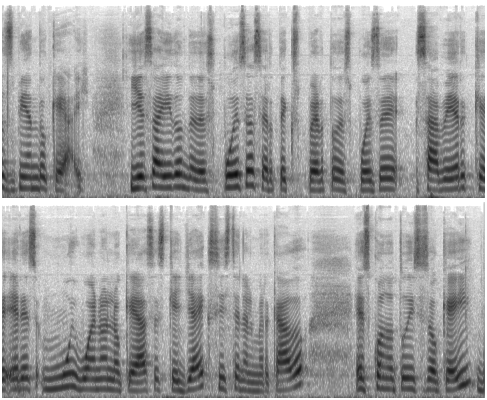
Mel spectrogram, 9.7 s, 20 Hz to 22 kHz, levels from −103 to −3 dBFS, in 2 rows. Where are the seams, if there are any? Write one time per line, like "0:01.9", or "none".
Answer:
none

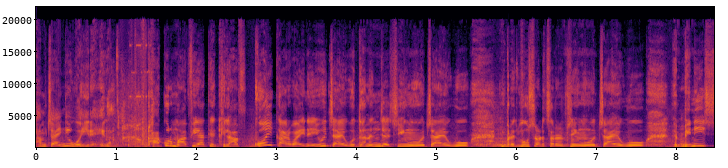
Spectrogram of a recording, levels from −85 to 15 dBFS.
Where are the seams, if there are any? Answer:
0:01.3

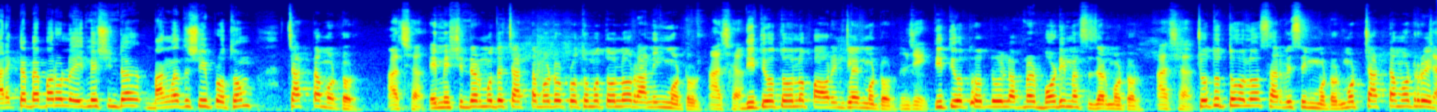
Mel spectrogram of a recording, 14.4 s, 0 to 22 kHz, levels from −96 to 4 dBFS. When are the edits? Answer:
none

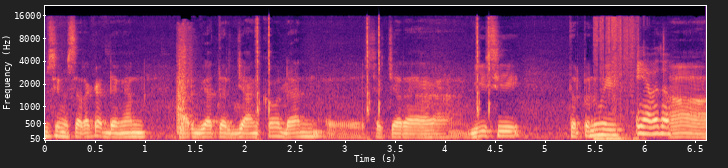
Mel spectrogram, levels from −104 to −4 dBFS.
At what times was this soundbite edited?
0:01.2

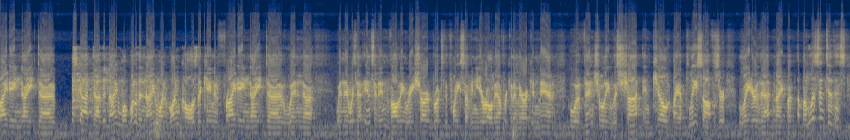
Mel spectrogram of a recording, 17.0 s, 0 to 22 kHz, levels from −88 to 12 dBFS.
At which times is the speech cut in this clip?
0:01.3

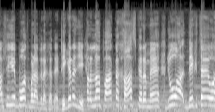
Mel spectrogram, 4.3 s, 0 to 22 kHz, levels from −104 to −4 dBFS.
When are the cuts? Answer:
0:01.8
0:03.3

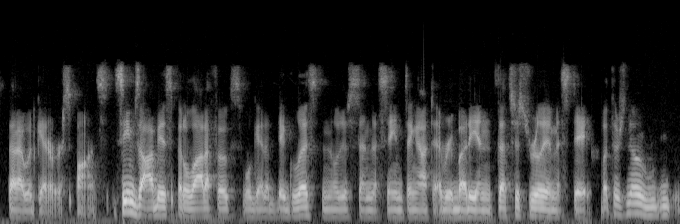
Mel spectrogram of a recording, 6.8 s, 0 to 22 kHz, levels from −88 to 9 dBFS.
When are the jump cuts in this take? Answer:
0:04.9
0:06.0

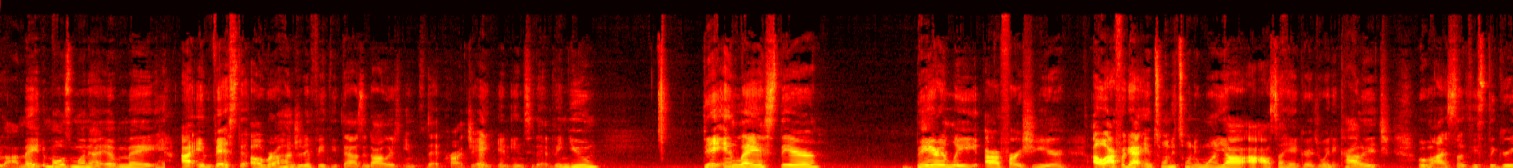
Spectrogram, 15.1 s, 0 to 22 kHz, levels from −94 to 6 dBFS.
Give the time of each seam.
0:01.6
0:10.7

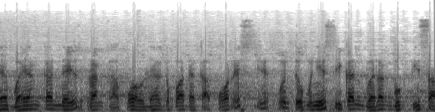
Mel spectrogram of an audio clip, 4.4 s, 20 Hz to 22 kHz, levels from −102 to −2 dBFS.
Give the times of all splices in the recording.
none

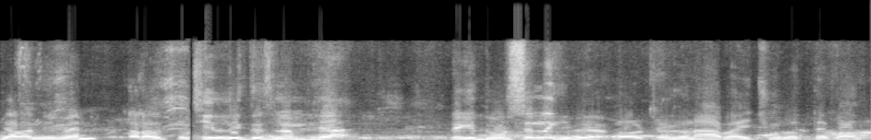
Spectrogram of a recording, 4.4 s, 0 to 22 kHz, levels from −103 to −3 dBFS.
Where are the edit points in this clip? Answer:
0:00.9

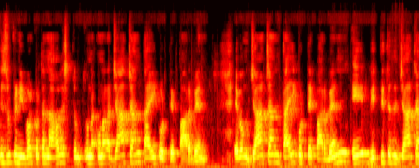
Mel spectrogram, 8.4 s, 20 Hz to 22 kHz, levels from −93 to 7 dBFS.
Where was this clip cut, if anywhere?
none

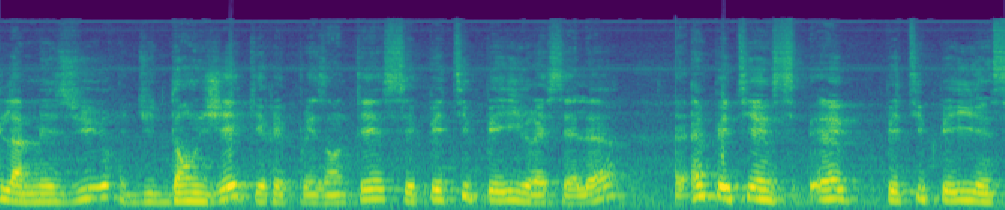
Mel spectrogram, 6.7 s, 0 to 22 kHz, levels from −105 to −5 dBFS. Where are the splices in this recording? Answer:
0:04.4

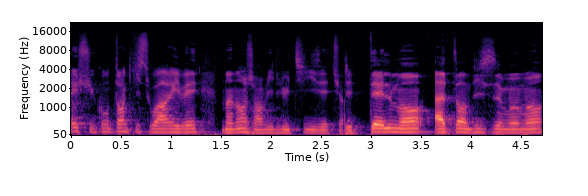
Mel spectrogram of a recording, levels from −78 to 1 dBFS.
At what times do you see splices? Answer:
0:02.8

